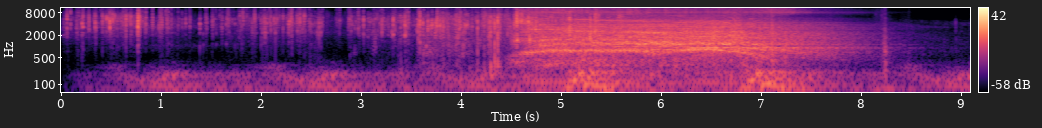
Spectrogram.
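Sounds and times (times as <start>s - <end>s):
hatchling creature sound effect: 4.4s - 8.3s.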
